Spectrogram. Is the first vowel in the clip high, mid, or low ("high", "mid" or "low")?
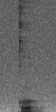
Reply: high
